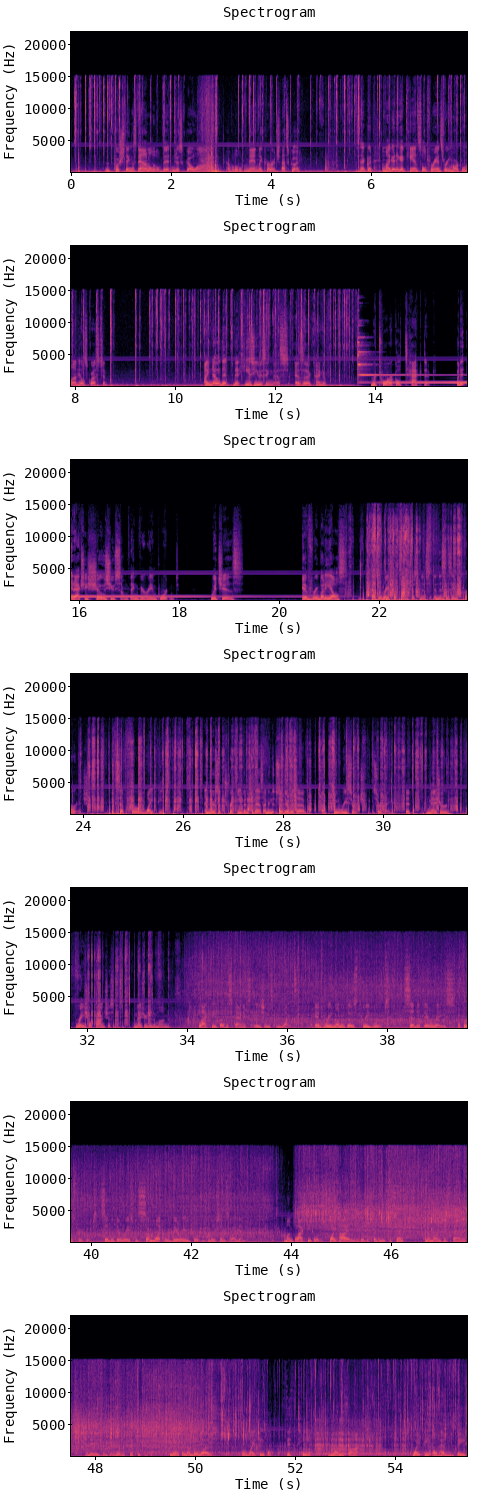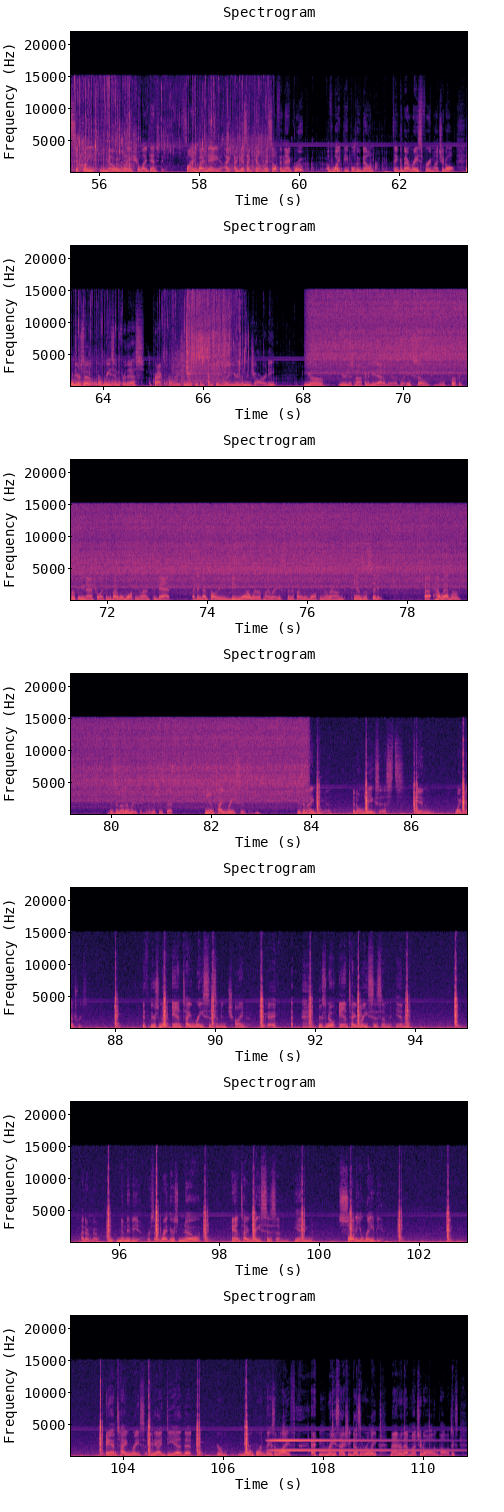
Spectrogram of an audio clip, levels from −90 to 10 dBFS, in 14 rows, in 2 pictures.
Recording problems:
household noises; very loud; throughout; 1 dB above the speech
high-pitched whine; faint; throughout; 4 kHz, 30 dB below the speech

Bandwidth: 15 kHz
